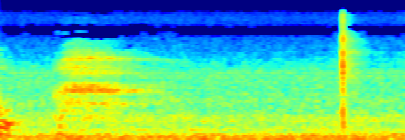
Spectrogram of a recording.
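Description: A woman's heavy sigh, one breathy exhale just after the start, followed about a second and a half later by a single sharp click.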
